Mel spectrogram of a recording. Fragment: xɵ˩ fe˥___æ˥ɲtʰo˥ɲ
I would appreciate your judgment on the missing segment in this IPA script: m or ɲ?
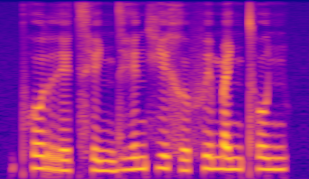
m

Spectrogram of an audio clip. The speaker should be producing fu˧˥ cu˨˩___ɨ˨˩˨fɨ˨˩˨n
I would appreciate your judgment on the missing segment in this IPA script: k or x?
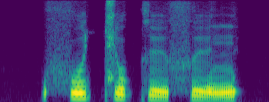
k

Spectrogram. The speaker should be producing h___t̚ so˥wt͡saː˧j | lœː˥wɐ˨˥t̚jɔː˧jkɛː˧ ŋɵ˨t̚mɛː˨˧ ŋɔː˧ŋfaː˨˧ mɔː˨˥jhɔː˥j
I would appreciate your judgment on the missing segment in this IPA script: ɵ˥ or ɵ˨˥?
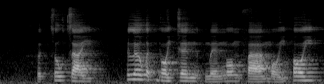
ɵ˨˥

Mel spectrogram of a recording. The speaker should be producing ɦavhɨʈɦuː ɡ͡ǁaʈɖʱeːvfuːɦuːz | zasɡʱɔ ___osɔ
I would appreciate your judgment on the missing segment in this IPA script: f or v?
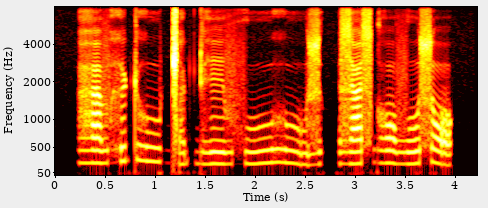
v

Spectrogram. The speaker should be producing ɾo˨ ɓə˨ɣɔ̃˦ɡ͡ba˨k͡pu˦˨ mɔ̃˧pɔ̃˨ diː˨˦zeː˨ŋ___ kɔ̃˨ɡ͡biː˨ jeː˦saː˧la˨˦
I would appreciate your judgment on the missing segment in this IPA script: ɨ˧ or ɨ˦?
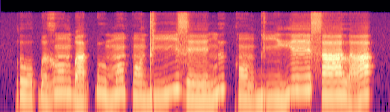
ɨ˦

